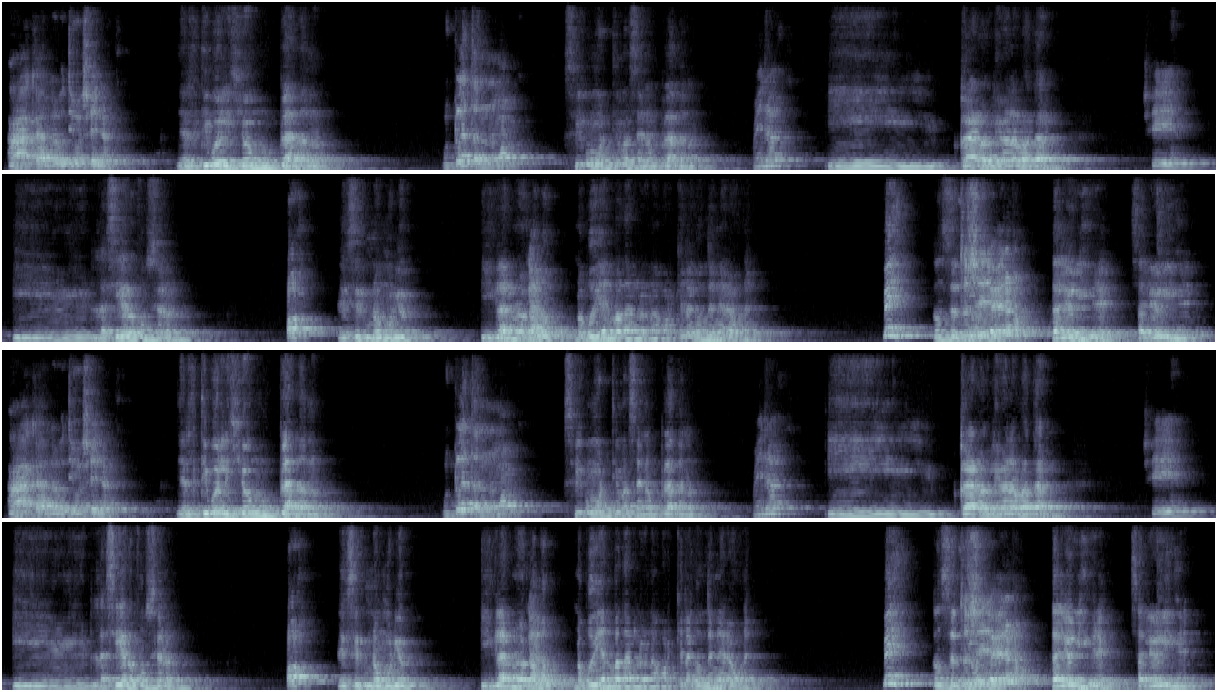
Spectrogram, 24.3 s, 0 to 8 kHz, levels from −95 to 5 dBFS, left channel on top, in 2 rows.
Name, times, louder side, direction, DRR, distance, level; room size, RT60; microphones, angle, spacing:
voice 1, 0.0-1.1 4.5-5.1 7.5-7.8 11.5-11.8 15.0-15.2 17.4-17.6 20.9-21.2 21.7-22.3, equal, 10° left, -2 dB, 1.3 m, -27 dB
voice 2, 1.7-3.2 5.7-6.9 8.2-10.5 12.2-13.9 15.5-16.2 16.9-19.6 21.4-22.1 22.6-24.0, equal, 90° right, 1 dB, 1.7 m, -25 dB
13.0 x 6.2 x 2.4 m, 0.96 s
head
